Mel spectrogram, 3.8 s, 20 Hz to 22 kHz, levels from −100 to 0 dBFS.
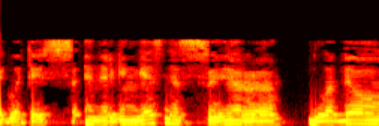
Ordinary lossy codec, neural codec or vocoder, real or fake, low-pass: MP3, 24 kbps; none; real; 7.2 kHz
